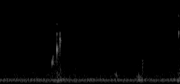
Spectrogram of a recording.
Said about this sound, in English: So cheers. Let me have a sip.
